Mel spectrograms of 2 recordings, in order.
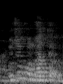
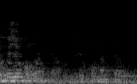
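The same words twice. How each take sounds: First: Said in the usual way. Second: 무조건 said much softer and lower, fading out; fading repeat. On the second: Shown as a demonstration. Lecturer to audience, repeating the rule while fading. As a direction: let 무조건 맞다고 die away to a murmur. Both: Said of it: "무조건 뭐예요?".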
